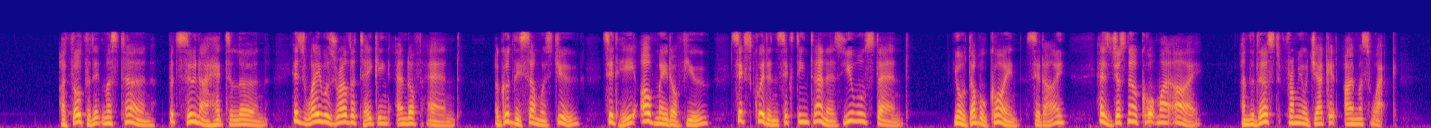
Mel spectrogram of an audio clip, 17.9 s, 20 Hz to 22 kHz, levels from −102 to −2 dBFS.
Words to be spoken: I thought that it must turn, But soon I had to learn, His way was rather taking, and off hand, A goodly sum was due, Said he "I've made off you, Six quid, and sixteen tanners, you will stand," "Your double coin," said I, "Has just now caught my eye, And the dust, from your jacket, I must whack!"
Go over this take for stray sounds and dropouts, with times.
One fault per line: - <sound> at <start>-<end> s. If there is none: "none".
none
